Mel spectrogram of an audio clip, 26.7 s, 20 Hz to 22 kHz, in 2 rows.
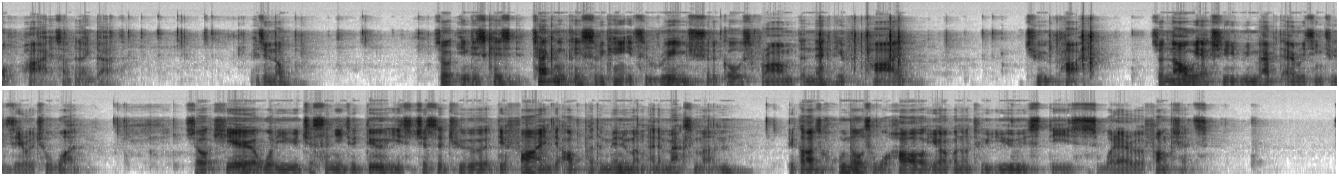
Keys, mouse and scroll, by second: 0.0-3.0 typing, 0.7 click, 1.2 click, 1.5 click, 1.9 click, 2.7 middle click, 3.4 right click, 4.3 d, 4.4 d, 5.9-7.1 middle drag, 7.1-11.8 drag, 11.8-14.8 middle drag, 14.9 middle click, 15.5-16.1 scroll down 1, 16.1-17.5 middle drag, 17.5 click, 22.2-26.2 drag.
